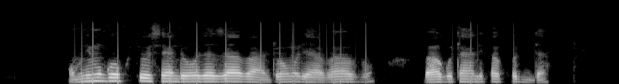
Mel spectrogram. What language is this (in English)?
Ganda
